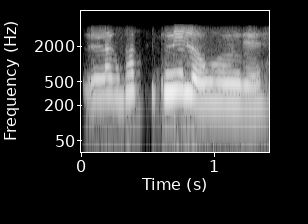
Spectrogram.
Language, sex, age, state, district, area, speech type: Hindi, female, 45-60, Uttar Pradesh, Lucknow, rural, conversation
